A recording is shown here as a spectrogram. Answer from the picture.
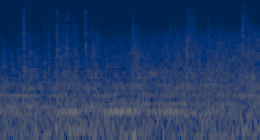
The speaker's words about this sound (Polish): A ten ptak ciągle tu lata, słuchajcie, to czyli to nie było jeszcze to chyba.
